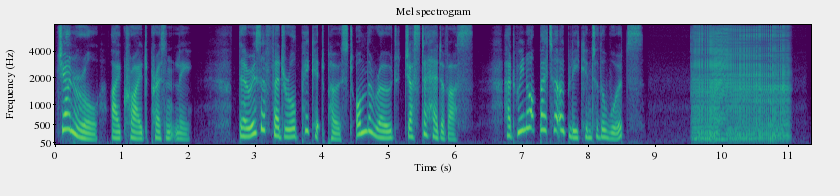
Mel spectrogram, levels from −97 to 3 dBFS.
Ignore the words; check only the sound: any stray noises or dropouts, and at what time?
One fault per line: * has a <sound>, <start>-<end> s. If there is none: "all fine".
* has a squeak, 9.5-11.1 s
